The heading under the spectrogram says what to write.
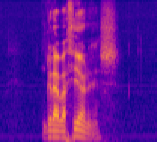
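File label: "grabaciones", Spanish; laboratori fonetica; paraules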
